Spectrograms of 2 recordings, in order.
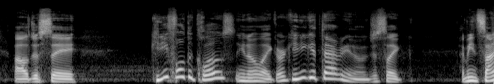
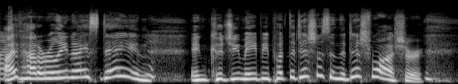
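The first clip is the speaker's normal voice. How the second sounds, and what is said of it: High-pitched imitated voice. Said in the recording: “talk in a high voice... your Seinfeld impression's pretty good”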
